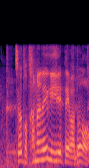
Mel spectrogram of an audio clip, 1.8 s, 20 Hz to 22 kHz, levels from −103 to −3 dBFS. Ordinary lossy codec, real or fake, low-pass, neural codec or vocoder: none; fake; 7.2 kHz; codec, 24 kHz, 3 kbps, HILCodec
